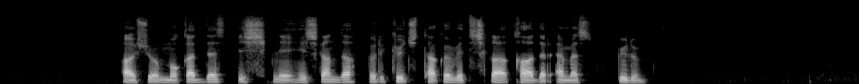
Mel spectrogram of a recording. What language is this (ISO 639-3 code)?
uig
